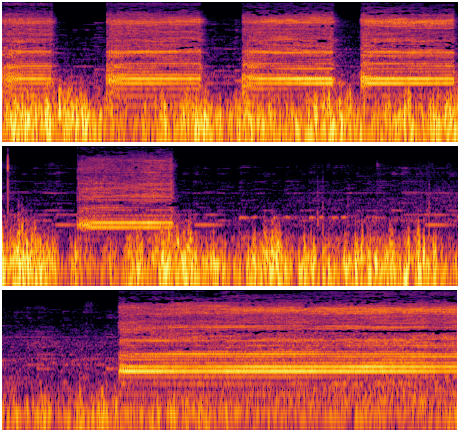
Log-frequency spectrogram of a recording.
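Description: Handheld electric paint sprayer buzzing in short trigger bursts of about a second each while spraying paint, then running steadily for the last couple of seconds.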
